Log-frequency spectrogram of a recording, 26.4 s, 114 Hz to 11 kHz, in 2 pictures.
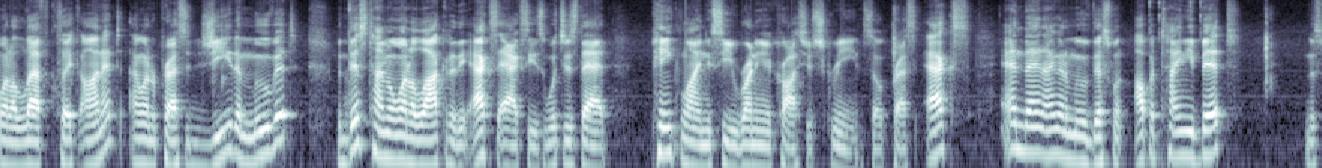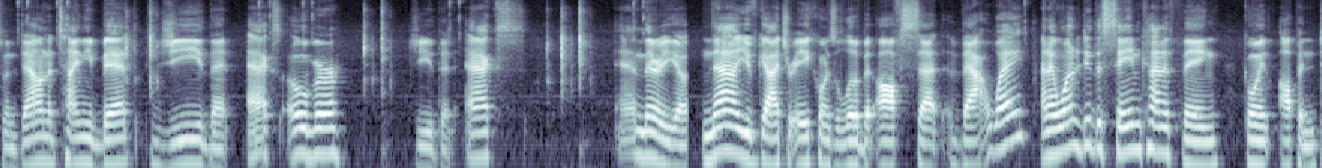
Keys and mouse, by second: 1.7 g, 8.6 x, 11.1 click, 11.6 click, 12.3 g, 12.7 x, 12.7 c, 13.1 click, 16.7 g, 16.7 x, 17.4 click, 18.9 g, 18.9 x, 19.3 click, 19.6-20.6 middle drag, 20.9-23.1 middle drag, 23.5 g, 23.5 x, 23.8 middle click, 25.4-26.4 middle drag.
